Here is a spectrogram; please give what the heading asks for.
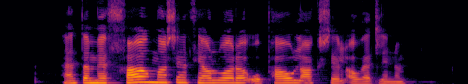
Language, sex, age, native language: Icelandic, female, 50-59, Icelandic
